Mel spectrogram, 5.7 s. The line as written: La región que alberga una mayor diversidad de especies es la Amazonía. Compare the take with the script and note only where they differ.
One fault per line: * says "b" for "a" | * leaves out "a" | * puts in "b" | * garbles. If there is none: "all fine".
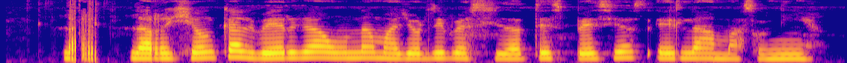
all fine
